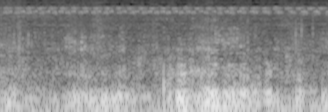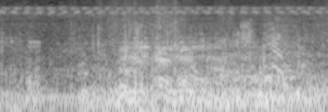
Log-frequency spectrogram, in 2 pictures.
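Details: A pride of Asiatic lions in India feeds on a freshly caught spotted deer, giving deep growls and low rumbling snarls that overlap one another beneath a narrator's voice.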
